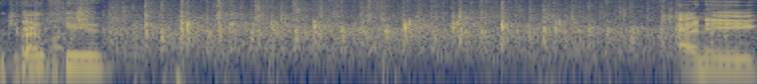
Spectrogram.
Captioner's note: attendees applauding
